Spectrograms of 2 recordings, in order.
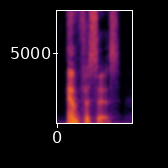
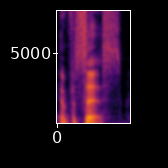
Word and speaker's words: emphasis: Remember, in many words, each word has an emphatic syllable, a syllable where you place more emphasis than others. So, for example, the word emphasis. You don't say emphasis You don't say emphasis. You say emphasis.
